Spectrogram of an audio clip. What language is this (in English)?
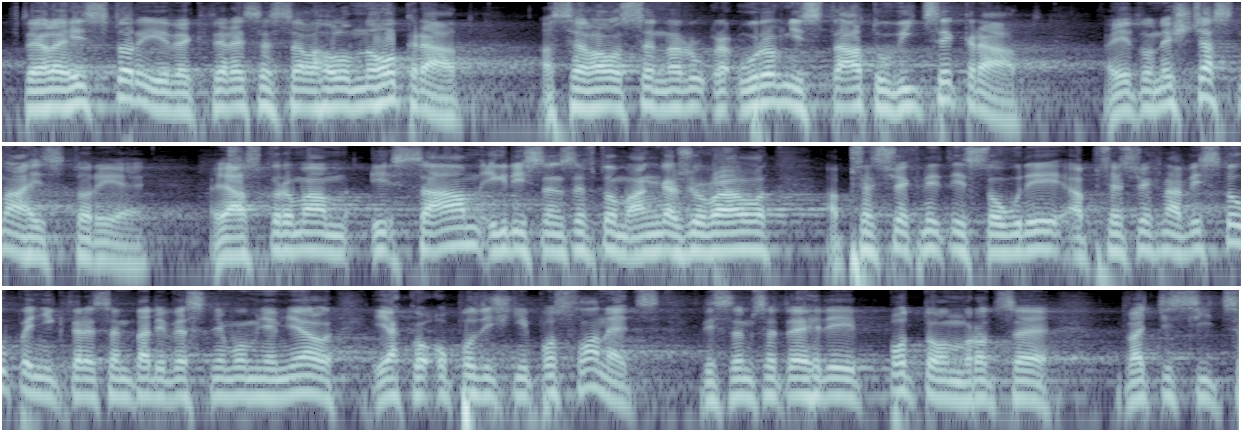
Czech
